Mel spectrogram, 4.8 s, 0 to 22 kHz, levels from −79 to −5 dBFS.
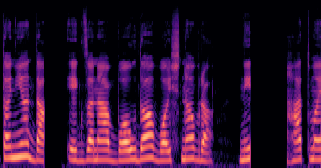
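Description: Speech with two digital wireless dropouts, where the receiver lost too much of the radio data and muted the output. The first runs from 0.66 to 0.93 s, a hole of about 270 ms; the second, from 3.76 to 4.31 s, lasts about 560 ms. Each is a clean gap of near silence entered and left through a very short fade, with no hiss, crackle or burst of noise on either side, which is how a digital receiver mutes rather than letting corrupted data through.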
